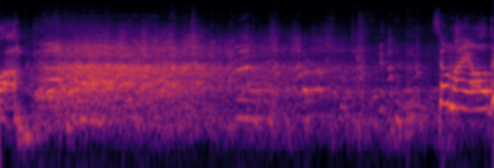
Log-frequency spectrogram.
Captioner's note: audience laughing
